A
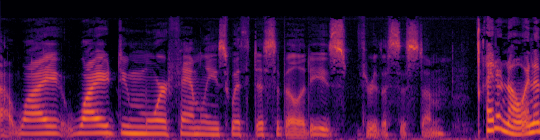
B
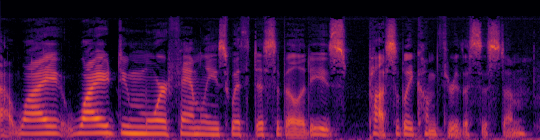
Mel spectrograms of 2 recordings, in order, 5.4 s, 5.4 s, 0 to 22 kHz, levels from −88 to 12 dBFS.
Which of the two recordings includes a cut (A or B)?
A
